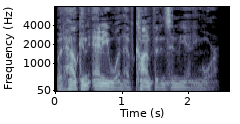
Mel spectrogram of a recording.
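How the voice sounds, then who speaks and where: An American man voicing a stern, earnest, duty-bound military commander in a video game, speaking in formal, measured phrases. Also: extremely low pitch, animated, husky, dry recording, heavily acted. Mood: self-doubting. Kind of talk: video game companion dialogue.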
